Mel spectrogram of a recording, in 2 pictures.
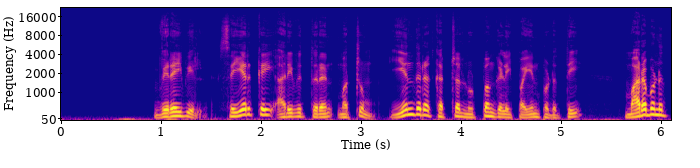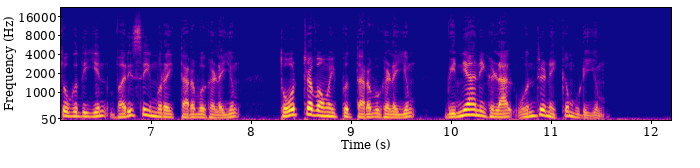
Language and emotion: Tamil, neutral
